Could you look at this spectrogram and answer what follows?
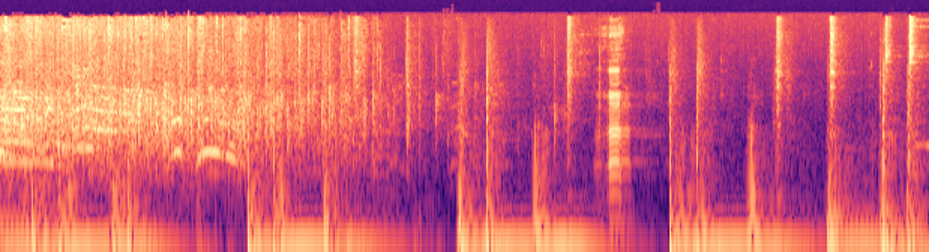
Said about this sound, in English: Give him a big round of applause, ladies and gentlemen.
